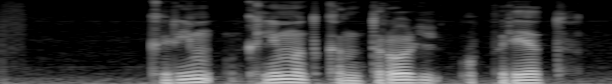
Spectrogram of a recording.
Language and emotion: Russian, neutral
